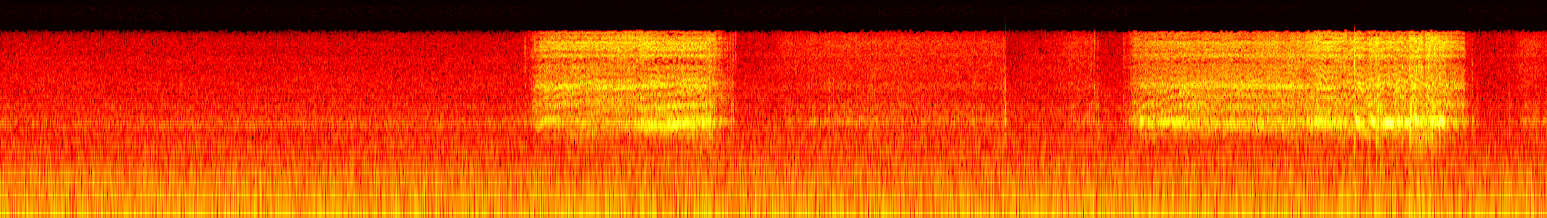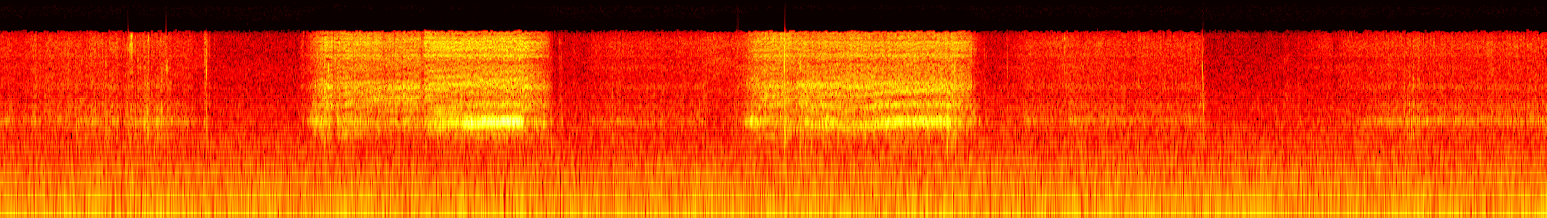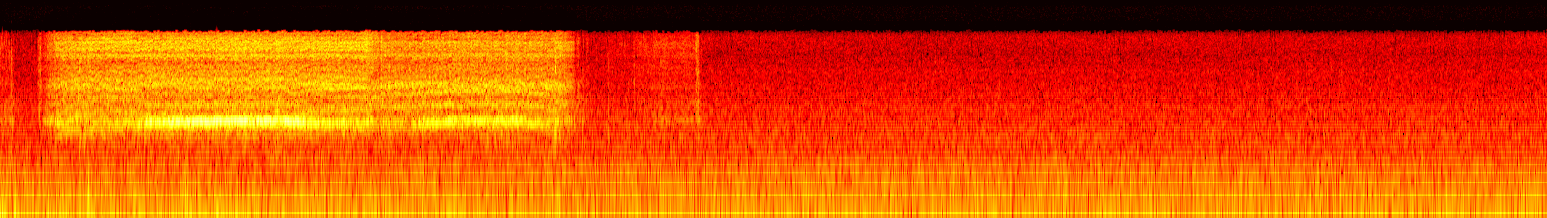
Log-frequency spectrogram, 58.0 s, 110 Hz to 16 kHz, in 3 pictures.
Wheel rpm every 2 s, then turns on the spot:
0, 0, 0, 70, 40, 20, 10, 100, 110, 20, 20, 50, 100, 20, 70, 70, 20, 10, 30, 40, 110, 110, 90, 10, 0, 0, 0, 0, 0.
8-12 18-22 26-28 32-34 36-38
